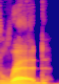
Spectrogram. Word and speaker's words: read: In the past, it is spelled R E A D but pronounced red like the color red.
